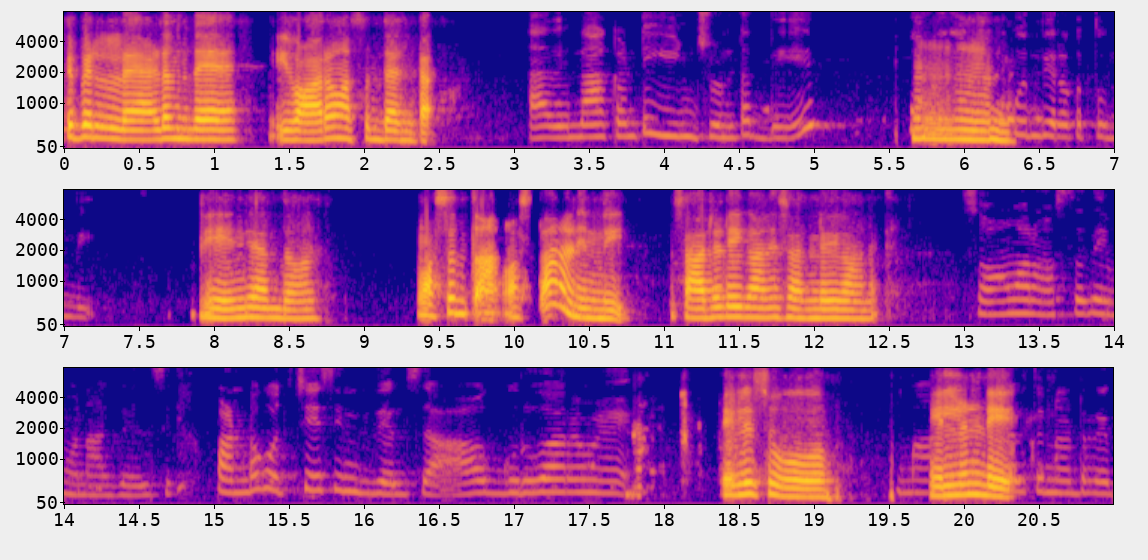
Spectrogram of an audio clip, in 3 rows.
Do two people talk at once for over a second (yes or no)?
no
